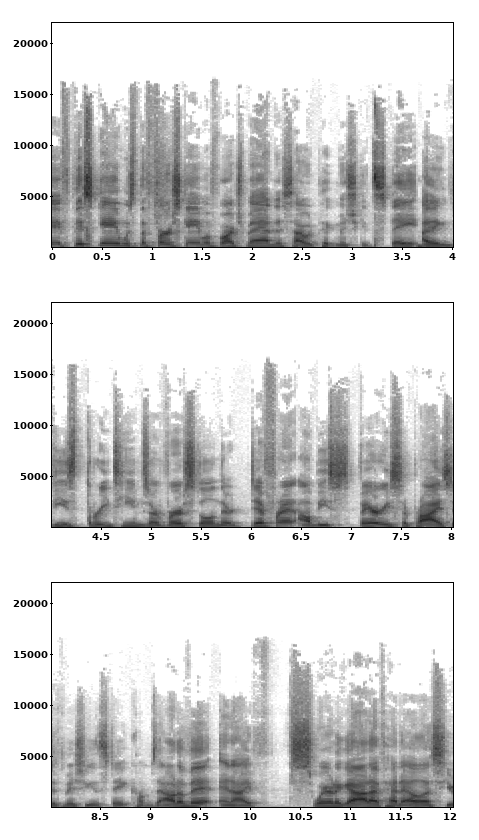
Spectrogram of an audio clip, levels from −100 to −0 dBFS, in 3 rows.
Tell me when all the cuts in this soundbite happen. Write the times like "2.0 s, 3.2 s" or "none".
3.7 s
